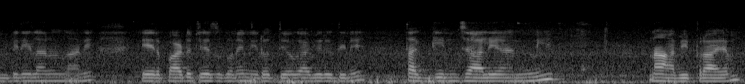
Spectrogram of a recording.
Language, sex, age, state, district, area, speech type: Telugu, female, 18-30, Andhra Pradesh, Krishna, urban, spontaneous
